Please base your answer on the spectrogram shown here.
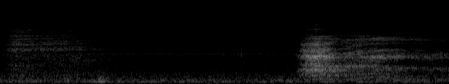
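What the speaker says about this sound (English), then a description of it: "So breathe in." A slow, deep breath drawn in through the nose during a breathing exercise, a soft airy inhale that swells into a louder rushing snort near the end, close to the mic with no talking.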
